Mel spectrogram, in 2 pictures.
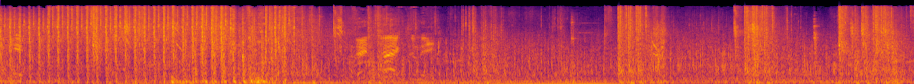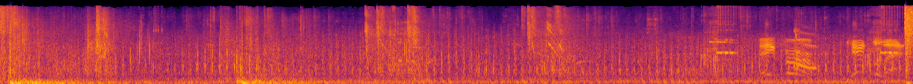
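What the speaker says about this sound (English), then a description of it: "The enemy attack helo is moving in your direction." Call of Duty Warzone on Ashika Island: bursts of automatic gunfire and booms over the drone of an enemy attack helicopter, loud and dense throughout, with in-game radio voice lines mixed in.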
